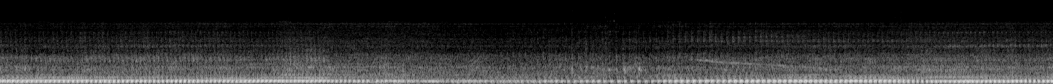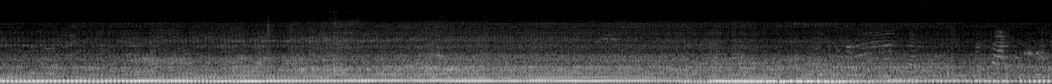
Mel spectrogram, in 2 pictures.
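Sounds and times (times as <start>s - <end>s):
motorcycle engine running: 0.0s - 21.0s.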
